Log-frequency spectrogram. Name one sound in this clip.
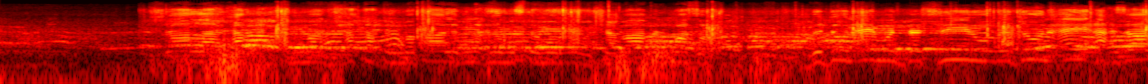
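A young man speaks loudly and with animation close to a microphone.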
